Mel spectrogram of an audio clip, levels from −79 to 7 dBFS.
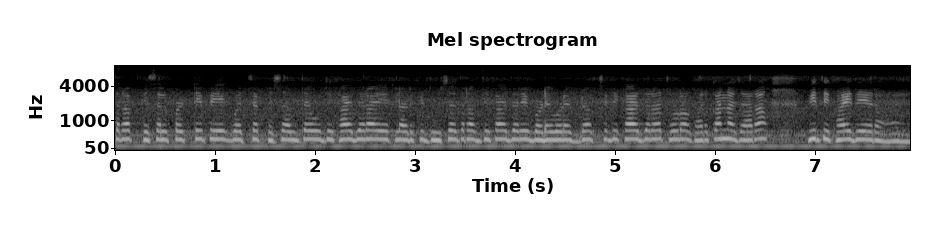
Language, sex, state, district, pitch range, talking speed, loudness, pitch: Hindi, female, Maharashtra, Nagpur, 260-280 Hz, 250 wpm, -27 LUFS, 270 Hz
